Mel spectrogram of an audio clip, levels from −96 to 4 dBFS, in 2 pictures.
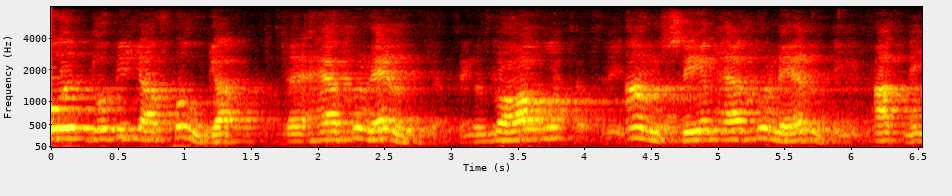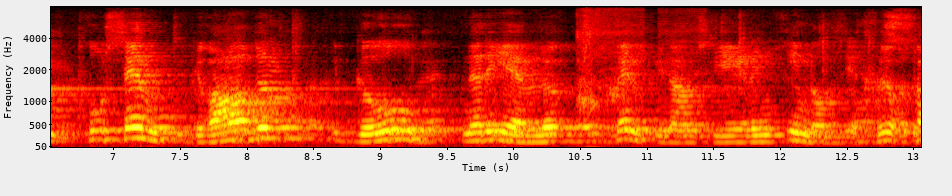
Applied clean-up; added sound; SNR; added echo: neural separator model SepFormer DNS4.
